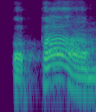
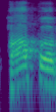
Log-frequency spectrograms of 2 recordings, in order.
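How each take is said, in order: First: The stress is on the last syllable. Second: The stress is on the first syllable. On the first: It means dad. "we have to switch the emphasis" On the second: It means potato. "naturally speaking, Spanish is uh, going to be emphasized on the second to last syllable"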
